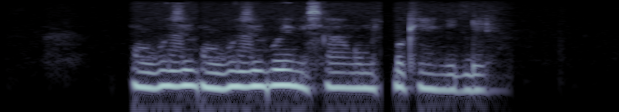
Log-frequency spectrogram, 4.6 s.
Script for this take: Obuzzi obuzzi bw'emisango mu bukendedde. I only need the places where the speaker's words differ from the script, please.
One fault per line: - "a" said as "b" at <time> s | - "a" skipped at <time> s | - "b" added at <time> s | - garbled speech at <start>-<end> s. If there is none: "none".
none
